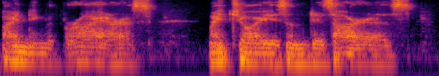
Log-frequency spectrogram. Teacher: one suspects that Blake's own pronunciation in this period was much closer to a modern Irish pronunciation, where you'd hear the R's coming through there. So as well as those strong plosives and binding with briars, get this R sound binding with briars, my joys and desires.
